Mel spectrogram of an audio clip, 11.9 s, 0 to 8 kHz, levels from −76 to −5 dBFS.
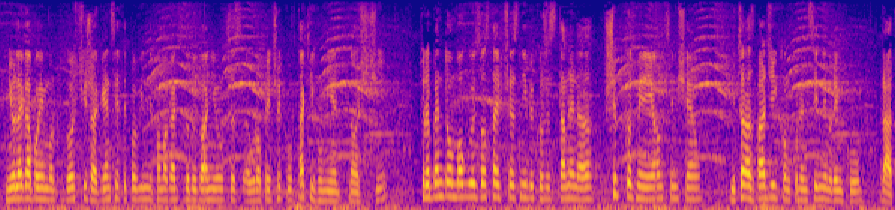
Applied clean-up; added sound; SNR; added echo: none; Bird; 11 dB; none.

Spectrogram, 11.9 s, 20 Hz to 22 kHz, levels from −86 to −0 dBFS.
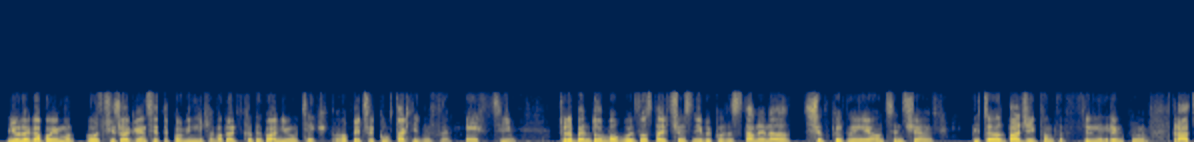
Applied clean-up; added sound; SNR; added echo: neural diffusion model UNIVERSE++.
